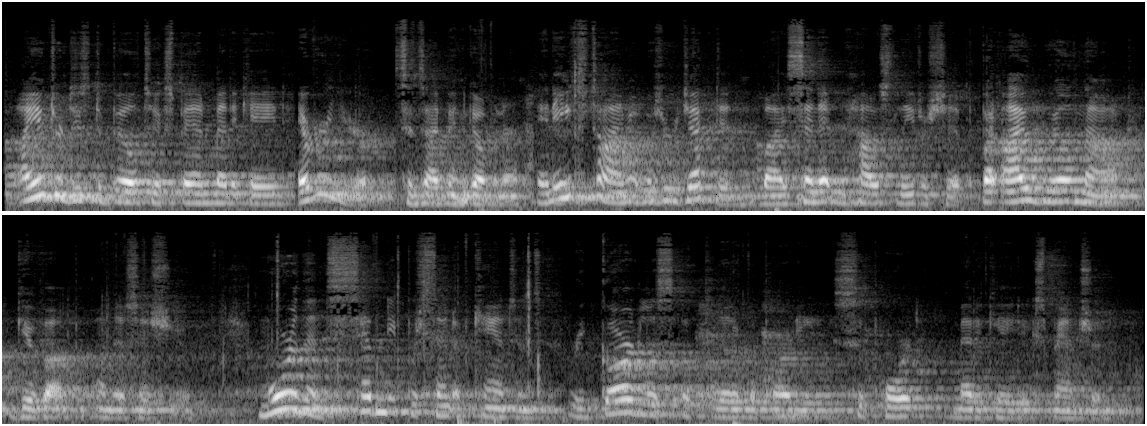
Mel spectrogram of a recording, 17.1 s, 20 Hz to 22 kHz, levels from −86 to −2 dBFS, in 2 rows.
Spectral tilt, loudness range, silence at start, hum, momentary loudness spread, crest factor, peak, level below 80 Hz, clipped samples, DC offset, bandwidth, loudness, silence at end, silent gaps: -6.5 dB/octave; 5 LU; 0 s; none; 13 LU; 20 dB; -2 dBFS; -52 dBFS; under 0.1%; under 0.1%; 14.5 kHz; -23 LUFS; 0 s; none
